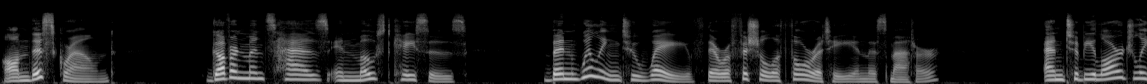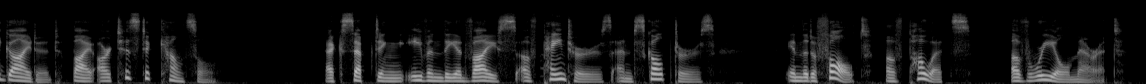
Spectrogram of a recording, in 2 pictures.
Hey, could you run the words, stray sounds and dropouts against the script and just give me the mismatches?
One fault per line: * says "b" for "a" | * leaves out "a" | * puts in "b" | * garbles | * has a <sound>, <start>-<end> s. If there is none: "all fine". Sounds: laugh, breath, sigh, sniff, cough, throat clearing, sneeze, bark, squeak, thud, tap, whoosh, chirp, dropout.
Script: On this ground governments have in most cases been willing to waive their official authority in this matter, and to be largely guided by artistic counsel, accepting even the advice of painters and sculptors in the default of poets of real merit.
* says "has" for "have"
